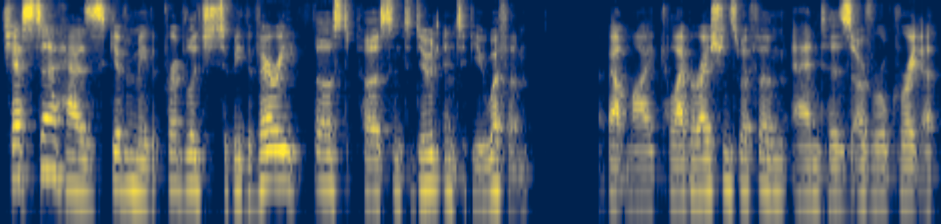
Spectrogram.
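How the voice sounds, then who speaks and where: A man, speaking in a formal, measured, dry way as he presents a scripted interview. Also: mid-range voice, fairly even intonation. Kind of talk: scripted interview in a radio play.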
